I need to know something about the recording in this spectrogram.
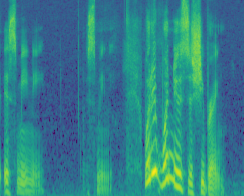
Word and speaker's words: Ismene: Greeks and Romans had no silent E. You know, the whole English silent E where it makes the other vowel long and you don't pronounce. Every syllable gets pronounced when you run into these words. So she's Ismene instead of Ismene. That's how we would say it in English. But she's Ismene.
